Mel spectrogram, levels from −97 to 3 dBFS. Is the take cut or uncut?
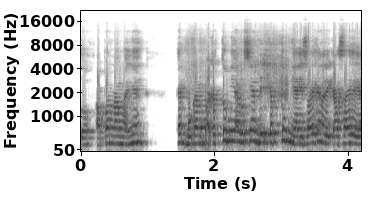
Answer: uncut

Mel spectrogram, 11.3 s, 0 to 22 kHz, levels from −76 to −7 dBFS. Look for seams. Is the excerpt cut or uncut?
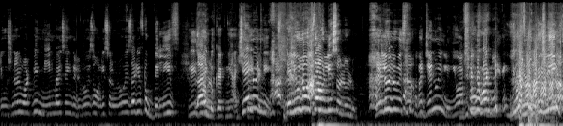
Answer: uncut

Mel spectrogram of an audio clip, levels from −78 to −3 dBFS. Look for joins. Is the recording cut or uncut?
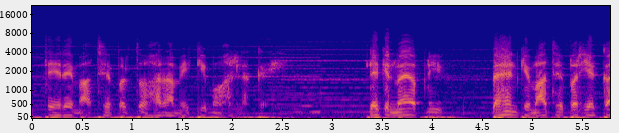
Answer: cut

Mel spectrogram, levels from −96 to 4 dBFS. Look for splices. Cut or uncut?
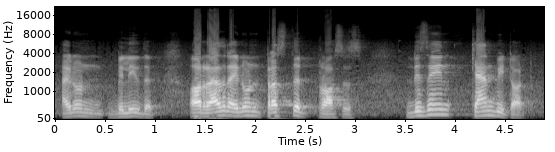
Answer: uncut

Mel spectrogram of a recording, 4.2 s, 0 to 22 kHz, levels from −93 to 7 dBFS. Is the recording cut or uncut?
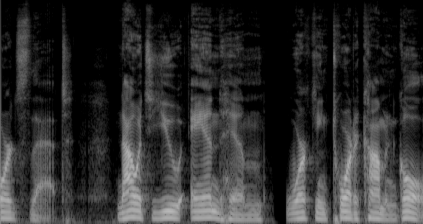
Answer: cut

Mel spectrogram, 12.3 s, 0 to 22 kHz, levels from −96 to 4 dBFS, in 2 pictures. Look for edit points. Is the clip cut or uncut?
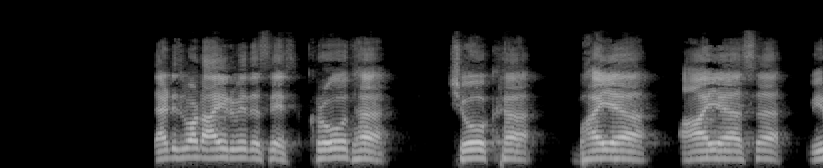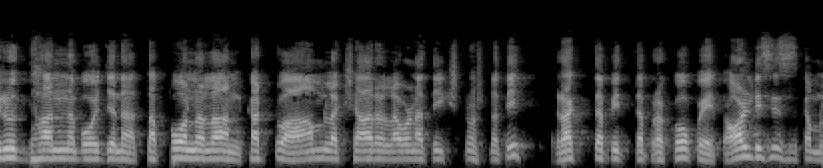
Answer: uncut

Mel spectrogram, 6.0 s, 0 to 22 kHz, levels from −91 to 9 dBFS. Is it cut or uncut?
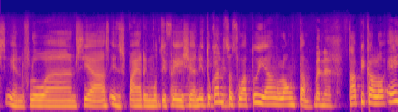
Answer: uncut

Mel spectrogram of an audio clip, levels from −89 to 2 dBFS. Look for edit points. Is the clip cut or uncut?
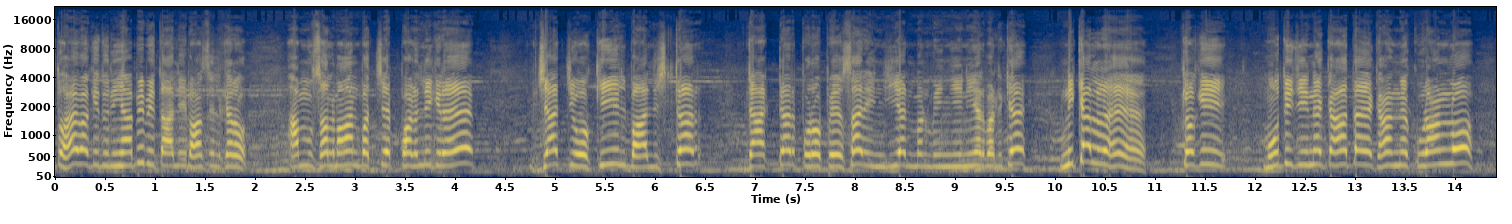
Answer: uncut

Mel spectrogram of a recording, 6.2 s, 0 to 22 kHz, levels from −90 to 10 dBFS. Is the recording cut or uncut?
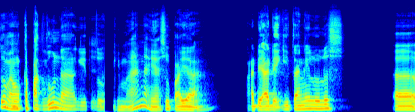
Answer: cut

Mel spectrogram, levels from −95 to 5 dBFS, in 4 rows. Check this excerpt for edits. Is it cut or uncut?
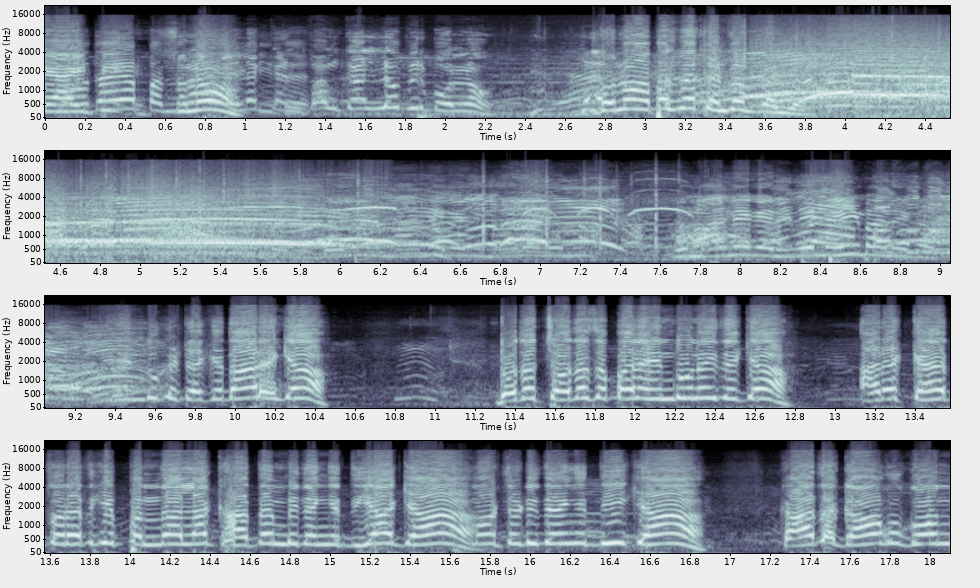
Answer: cut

